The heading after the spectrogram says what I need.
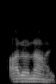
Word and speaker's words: Adonai: okay anytime we see you'd have a it's pronounced adonai sometimes it's written out as a double you'd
